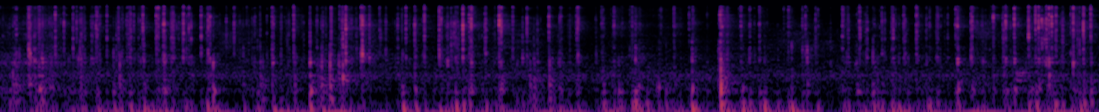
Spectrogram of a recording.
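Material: Plastic.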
